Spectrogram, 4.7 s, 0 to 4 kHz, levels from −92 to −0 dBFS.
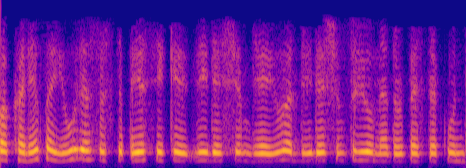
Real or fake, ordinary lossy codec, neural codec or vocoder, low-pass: fake; MP3, 32 kbps; codec, 24 kHz, 0.5 kbps, DualCodec; 3.6 kHz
